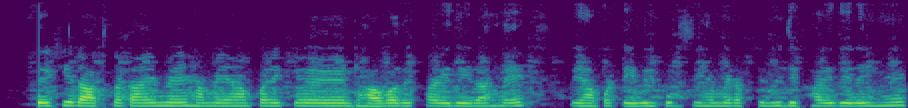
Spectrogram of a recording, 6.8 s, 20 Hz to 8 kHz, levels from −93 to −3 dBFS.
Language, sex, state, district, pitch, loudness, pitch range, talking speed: Hindi, female, Jharkhand, Jamtara, 215 Hz, -26 LUFS, 210-225 Hz, 210 wpm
